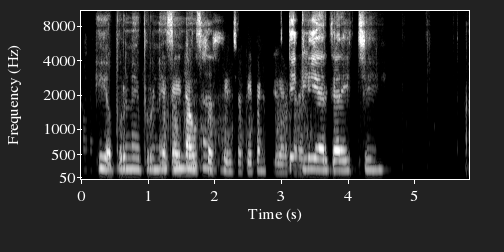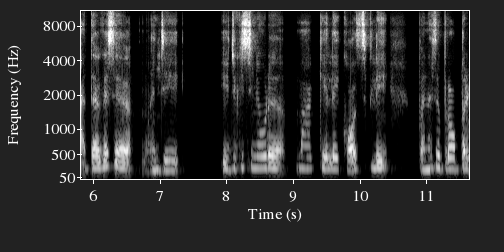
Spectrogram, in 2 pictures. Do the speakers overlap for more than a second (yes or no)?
yes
